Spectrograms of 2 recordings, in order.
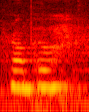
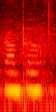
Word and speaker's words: rompu: It's used as of a heraldic ordinary rompu. R O M P U. Rampoo.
